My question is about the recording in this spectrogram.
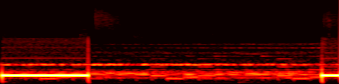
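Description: Telephone line tones as a call is placed to a flower shop. A steady, clear tone is cut off by a click, followed by quieter, layered humming tones, then another click as the steady tone returns.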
